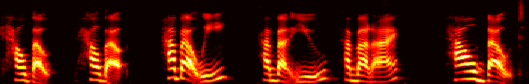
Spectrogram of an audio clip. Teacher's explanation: so the a sound kind of disappears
